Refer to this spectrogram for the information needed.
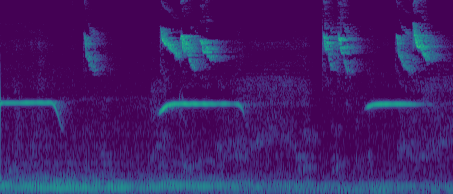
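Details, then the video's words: White-eye lure song to draw a reply: level, sustained whistles that fall at the end alternate with short, very high, sparkling twitters, in several phrases over a faint low hum. "pancingan pleci biar nyaut"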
